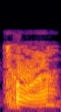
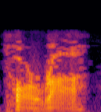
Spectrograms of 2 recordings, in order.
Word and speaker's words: Torah: T-O-W-R-A-H, because it's written T-W-R-H in Hebrew, and both the W and the H are vowels, and so it is pronounced Torah.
